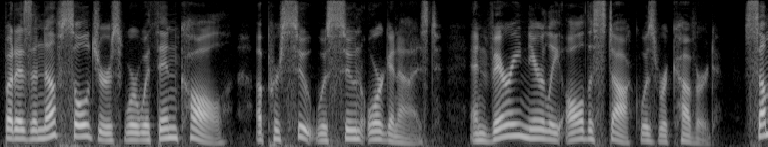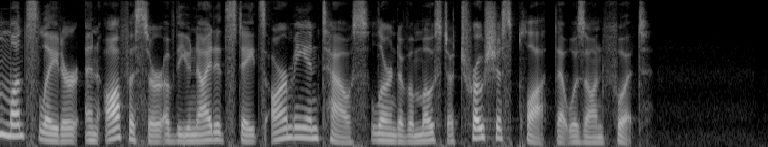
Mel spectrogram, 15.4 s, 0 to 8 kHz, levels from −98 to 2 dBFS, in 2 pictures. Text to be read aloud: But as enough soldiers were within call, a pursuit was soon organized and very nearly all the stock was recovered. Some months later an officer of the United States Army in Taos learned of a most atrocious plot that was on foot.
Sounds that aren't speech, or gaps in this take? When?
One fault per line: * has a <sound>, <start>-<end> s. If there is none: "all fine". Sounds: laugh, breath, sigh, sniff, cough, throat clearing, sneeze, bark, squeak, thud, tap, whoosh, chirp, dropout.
all fine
